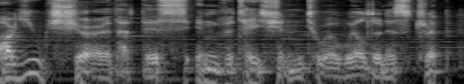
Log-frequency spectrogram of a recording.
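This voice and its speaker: Man voicing a low, measured, formal demon. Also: big pitch swings, faint music behind, exaggerated voice. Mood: measured, probing. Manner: slow, deliberate, formal phrasing. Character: calm, deep-voiced demon hotel manager, low and measured.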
